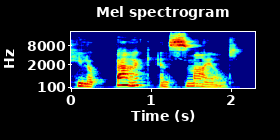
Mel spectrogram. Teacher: and in fact with the end the two things happening um we've lost the da but the e has also changed into a schwa that is vowel reduction · the t as well as the d are both lost, and there is elision here.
